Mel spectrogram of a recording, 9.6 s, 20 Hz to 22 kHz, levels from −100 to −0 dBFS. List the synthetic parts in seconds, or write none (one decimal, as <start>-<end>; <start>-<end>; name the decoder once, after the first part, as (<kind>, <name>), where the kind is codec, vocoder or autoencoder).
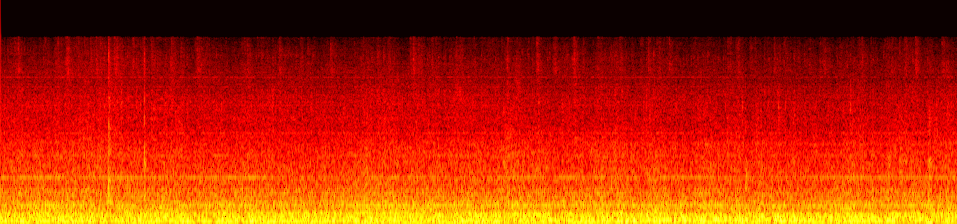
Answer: none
